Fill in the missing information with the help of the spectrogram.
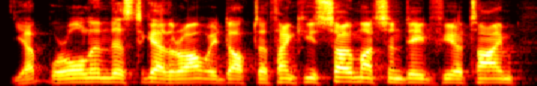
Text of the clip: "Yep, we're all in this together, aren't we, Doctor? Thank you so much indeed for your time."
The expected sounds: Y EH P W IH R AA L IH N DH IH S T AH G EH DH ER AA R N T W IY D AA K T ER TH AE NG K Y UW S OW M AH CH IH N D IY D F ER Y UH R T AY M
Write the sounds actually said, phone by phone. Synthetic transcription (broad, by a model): Y EH P W IH R AA L IH N DH IH S T AH G EH DH ER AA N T W IY D AA K T ER TH AE NG K Y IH S OW M AH CH IH N D IY D F ER Y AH R T AY M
